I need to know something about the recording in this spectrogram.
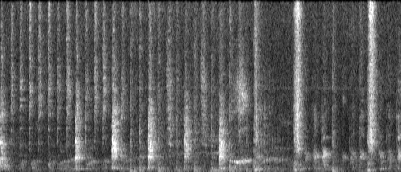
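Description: Beatboxing: sharp vocal drum hits about twice a second in a steady groove, over a held low hum.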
